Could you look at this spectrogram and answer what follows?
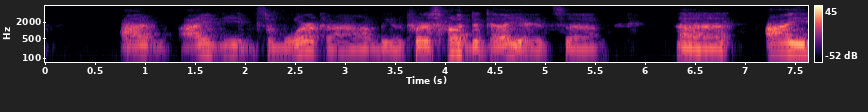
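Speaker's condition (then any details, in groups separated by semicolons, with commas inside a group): Cerebral palsy; present from birth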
